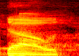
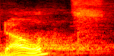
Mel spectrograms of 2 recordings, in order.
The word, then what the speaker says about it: doubt: concern himself with ulterior doubt. Please remember that doubt, B is silent, not red. Doubt. Only D like A, U, and T, doubt.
